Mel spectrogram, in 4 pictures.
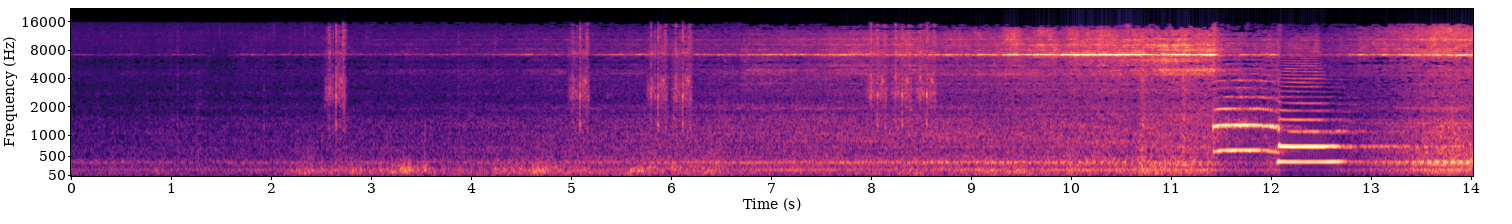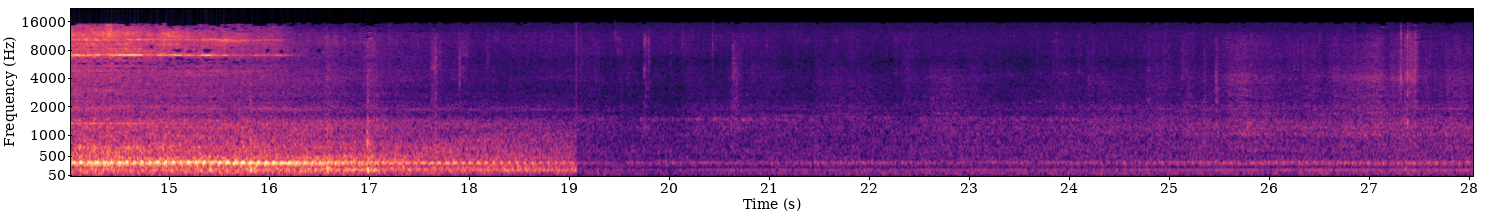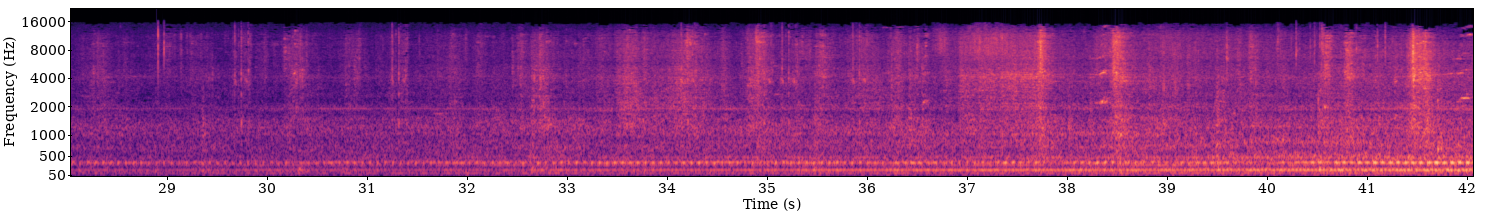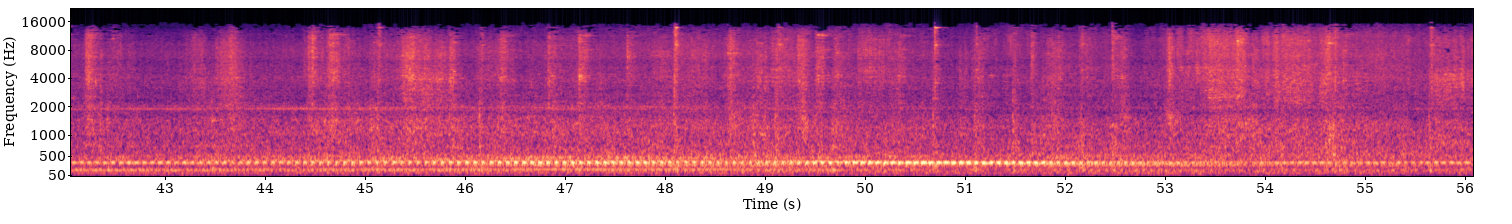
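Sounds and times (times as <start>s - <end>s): diesel locomotive engine drone: 0.0s - 56.0s
wheels clicking on rails: 28.2s - 56.0s.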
